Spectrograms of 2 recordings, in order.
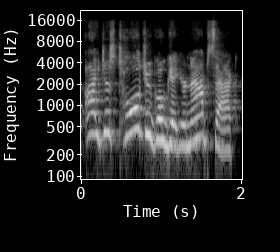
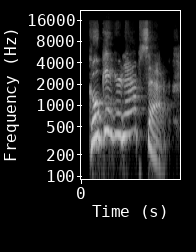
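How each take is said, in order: First: Higher, exasperated mom repeating herself; impatient mom. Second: Said in the usual way. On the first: Retold or imitated. Mom to distracted child, mock exasperated repeat. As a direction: sound fed up that you have to say it twice. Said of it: "the mom has now said". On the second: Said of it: "the child only hears".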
